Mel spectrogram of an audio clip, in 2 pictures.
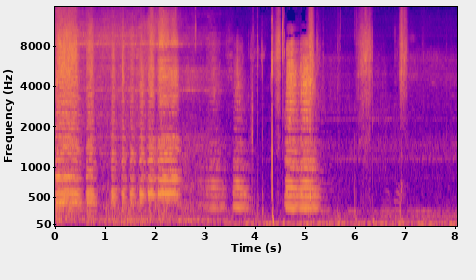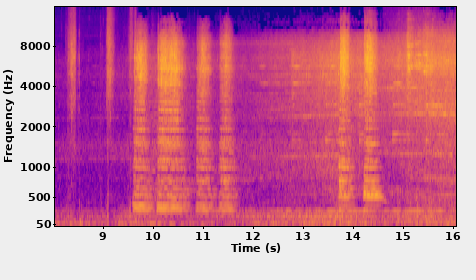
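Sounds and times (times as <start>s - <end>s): locomotive air horn blasts: 0.0s - 6.3s, 9.6s - 11.8s, 13.7s - 14.7s
low train rumble: 0.0s - 16.0s.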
